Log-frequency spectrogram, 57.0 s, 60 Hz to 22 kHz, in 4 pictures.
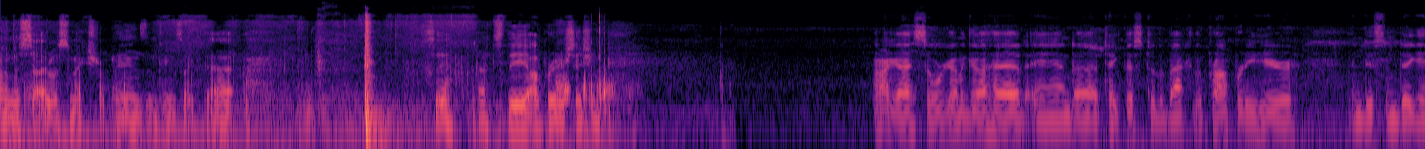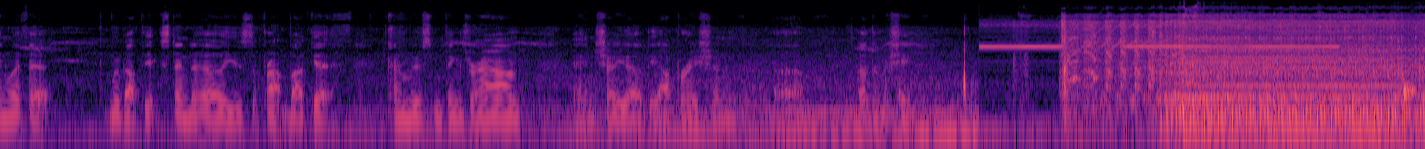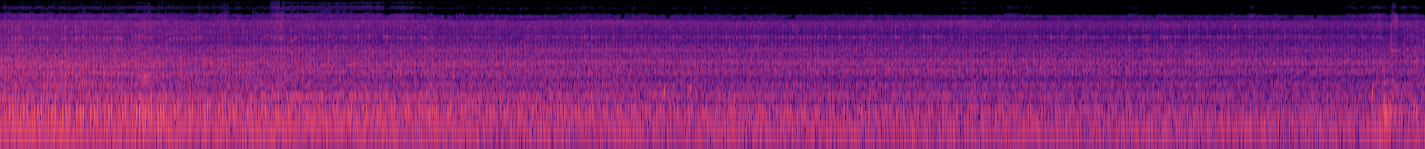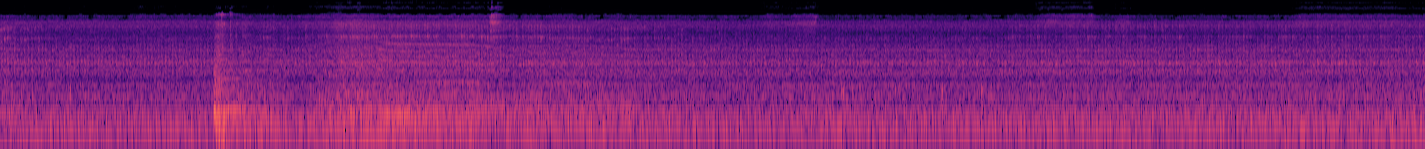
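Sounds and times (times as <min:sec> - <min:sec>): diesel engine starting and idling: 0:17.2 - 0:57.0
high warning beep: 0:24.0 - 0:28.4.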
